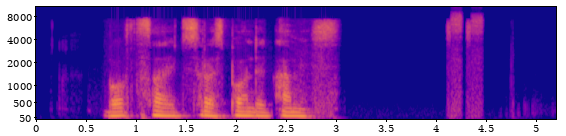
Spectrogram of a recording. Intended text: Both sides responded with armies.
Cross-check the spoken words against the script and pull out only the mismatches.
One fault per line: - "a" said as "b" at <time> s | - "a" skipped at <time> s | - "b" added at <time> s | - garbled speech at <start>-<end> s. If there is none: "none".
- "with" skipped at 2.4 s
